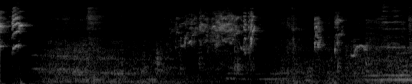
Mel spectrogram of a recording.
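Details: Violet African lovebirds kept in a backyard, including a single factor violet bird, giving scattered harsh chirps and squeaky bursts with quiet gaps between them, fairly soft and distant overall.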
